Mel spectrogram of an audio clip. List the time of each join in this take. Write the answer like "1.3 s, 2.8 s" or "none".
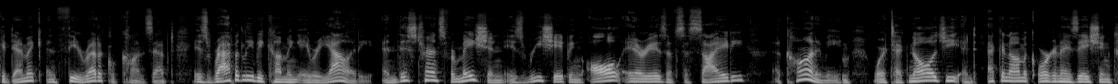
none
